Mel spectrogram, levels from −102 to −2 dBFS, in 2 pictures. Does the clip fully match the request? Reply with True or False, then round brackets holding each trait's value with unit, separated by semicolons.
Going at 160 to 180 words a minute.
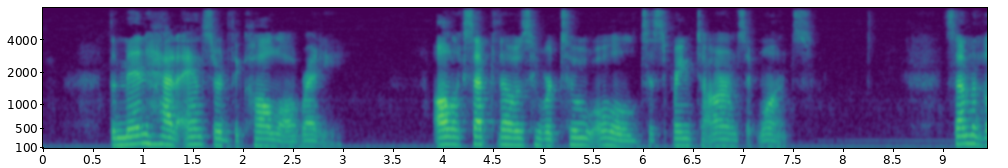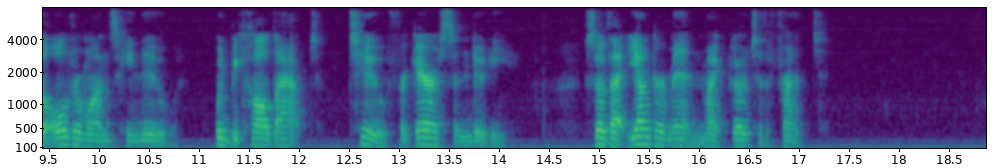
False (140 wpm)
